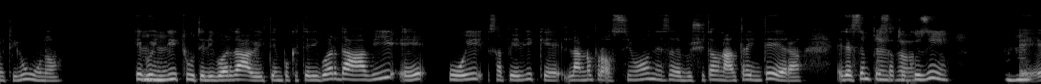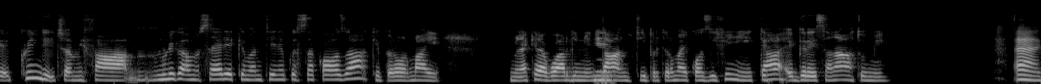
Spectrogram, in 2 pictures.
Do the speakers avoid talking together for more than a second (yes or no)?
yes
